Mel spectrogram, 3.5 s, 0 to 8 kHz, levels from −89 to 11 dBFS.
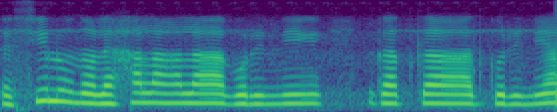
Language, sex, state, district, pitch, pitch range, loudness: Chakma, female, Tripura, Dhalai, 240 Hz, 235-250 Hz, -13 LUFS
